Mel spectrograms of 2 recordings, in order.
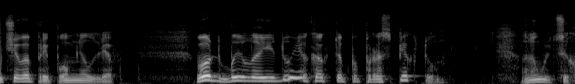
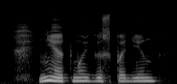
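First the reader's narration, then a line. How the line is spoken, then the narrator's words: Barely audible reply. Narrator (Russian): еле слышно донеслось в ответ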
